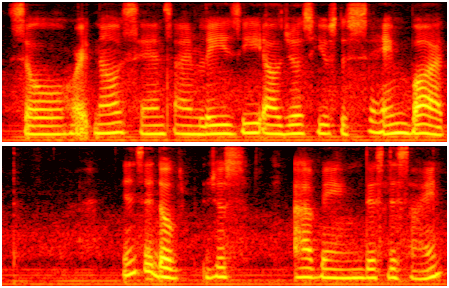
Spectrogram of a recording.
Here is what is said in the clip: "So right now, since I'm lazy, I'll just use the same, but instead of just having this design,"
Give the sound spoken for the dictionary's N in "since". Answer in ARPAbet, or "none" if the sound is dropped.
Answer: N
